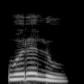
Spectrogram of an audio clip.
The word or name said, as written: ಒರಲು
